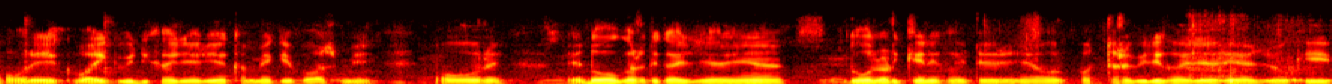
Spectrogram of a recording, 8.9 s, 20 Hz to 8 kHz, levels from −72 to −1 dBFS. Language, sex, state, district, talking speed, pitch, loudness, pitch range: Hindi, male, Rajasthan, Bikaner, 235 wpm, 95 Hz, -18 LUFS, 95-100 Hz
